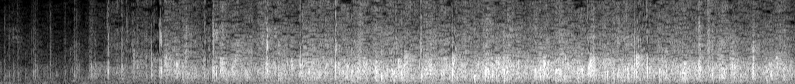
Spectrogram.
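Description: Crowd applause from an audience at a political campaign rally in a Batman video game, rising quickly and holding as dense steady clapping, with no speech over it.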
